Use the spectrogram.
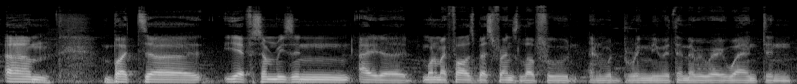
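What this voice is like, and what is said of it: Brooklyn New York accent. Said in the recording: “I grew up in Sheepshead Bay, Brooklyn ... sorry with the accent, guys. I'll try and speak slower.”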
